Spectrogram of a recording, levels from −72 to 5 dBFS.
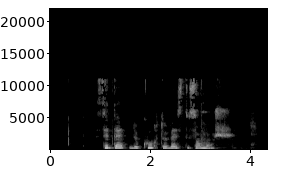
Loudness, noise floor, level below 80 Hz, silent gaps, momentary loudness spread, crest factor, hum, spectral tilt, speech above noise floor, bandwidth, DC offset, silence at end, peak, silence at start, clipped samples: -28 LUFS; -69 dBFS; -76 dBFS; none; 10 LU; 20 dB; none; -3.5 dB/octave; 42 dB; 11.5 kHz; under 0.1%; 0.7 s; -10 dBFS; 0.95 s; under 0.1%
